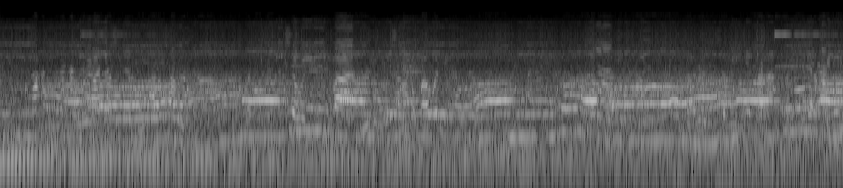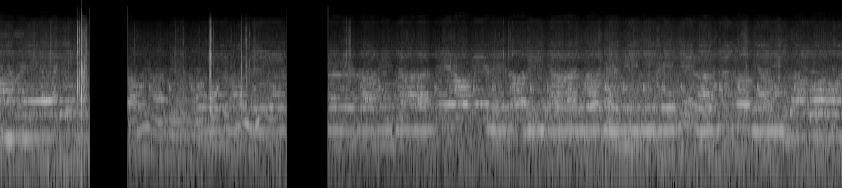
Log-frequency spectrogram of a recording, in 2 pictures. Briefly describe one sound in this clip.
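A crowd of people talks outdoors at a distance.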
